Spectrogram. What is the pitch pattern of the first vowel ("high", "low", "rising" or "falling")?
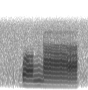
high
